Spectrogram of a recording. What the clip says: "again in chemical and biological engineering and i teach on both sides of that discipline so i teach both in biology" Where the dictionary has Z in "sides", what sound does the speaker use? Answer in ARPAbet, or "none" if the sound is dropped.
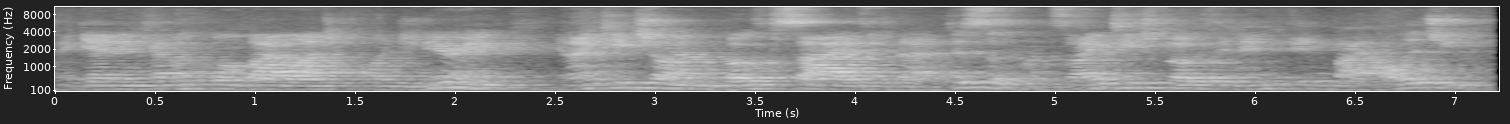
Z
